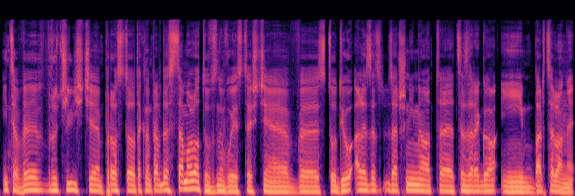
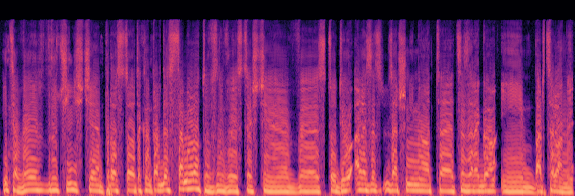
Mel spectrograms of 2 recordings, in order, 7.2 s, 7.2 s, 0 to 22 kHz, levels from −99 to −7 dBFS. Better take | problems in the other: first | distortion; heavy; 5 dB below the speech

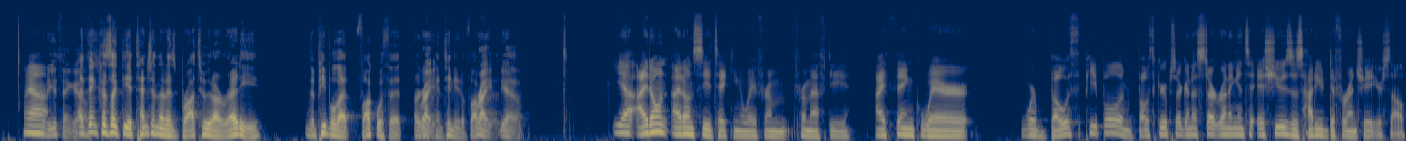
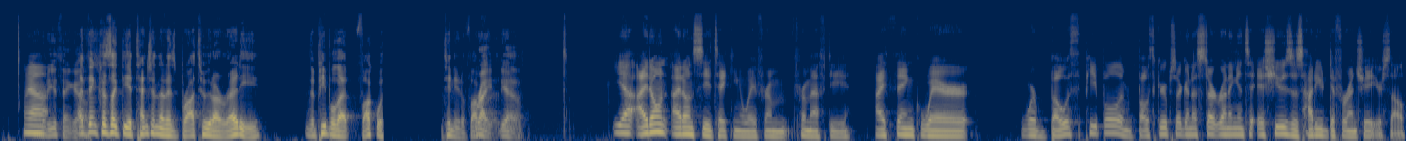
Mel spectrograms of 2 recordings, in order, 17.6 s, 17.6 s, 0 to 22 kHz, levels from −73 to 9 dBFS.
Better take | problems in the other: first | audio cutting out; at 5 s for 0.5 s

